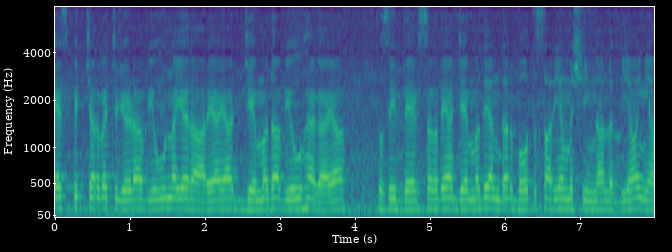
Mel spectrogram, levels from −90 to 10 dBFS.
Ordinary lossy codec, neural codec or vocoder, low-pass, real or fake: none; codec, 16 kHz, 8 kbps, FunCodec, trained on Chinese and English, 25 frames a second; none; fake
